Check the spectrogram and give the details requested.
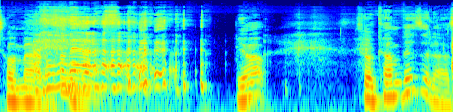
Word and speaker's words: Clematis: And it's this beautiful restaurant called Palm Sugar in West Palm Beach on, I can never say it right, Clematis? Clematis.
